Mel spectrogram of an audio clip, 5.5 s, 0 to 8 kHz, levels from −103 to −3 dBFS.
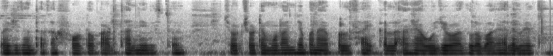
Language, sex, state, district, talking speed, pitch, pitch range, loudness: Marathi, male, Maharashtra, Aurangabad, 205 wpm, 105 Hz, 105-110 Hz, -17 LUFS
